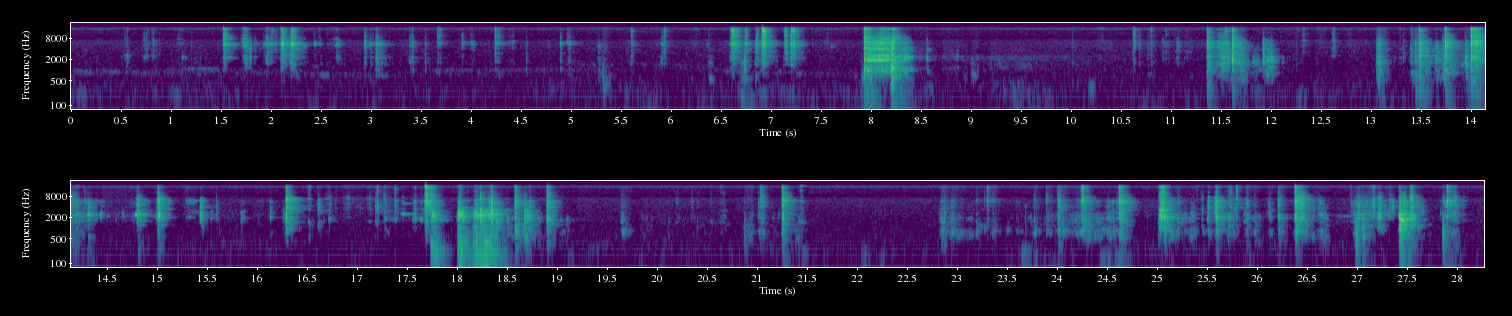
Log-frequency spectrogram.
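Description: Small plastic parts of a toy train engine being handled with a small screwdriver: irregular clicks, taps and light clatters, with a few louder knocks as the pieces are turned over and fitted.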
